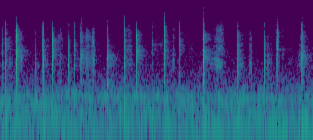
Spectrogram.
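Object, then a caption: Small cardboard box. Long fingernails scratch and tap a small white cardboard product box, producing about eighteen short, bright clicks in an irregular run over a faint low background hum. Each tap is dry and dies away instantly, with soft scratching between taps.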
